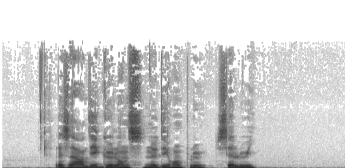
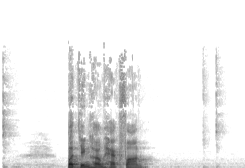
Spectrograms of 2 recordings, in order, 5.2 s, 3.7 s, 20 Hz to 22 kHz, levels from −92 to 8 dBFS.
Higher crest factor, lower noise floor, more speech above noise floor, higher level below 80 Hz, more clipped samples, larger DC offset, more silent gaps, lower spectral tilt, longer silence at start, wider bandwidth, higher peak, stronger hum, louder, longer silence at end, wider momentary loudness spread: about the same, 16 dB vs 20 dB; second, -49 dBFS vs -72 dBFS; second, 35 dB vs 55 dB; first, -40 dBFS vs -58 dBFS; neither; neither; neither; second, -5 dB/octave vs -6.5 dB/octave; second, 0.55 s vs 1 s; about the same, 16.5 kHz vs 15.5 kHz; about the same, 0 dBFS vs -2 dBFS; neither; first, -15 LUFS vs -19 LUFS; second, 1.05 s vs 1.55 s; about the same, 8 LU vs 7 LU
